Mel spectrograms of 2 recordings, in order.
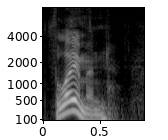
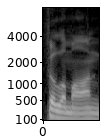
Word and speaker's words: Philemon: This is a letter to a person, a man named, well, Philemon. Sometimes people might call it Philemon, but Philemon is one of the ways that it's pronounced.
